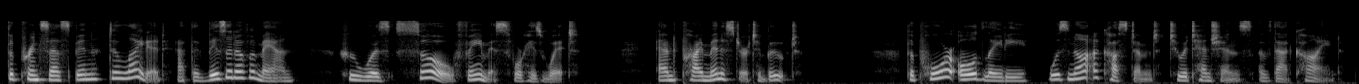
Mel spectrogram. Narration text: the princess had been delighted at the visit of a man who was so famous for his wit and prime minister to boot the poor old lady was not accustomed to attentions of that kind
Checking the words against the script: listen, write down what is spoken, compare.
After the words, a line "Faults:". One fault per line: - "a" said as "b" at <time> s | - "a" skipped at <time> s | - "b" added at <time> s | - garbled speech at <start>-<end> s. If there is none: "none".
the princess been delighted at the visit of a man who was so famous for his wit and prime minister to boot the poor old lady was not accustomed to attentions of that kind
Faults:
- "had" skipped at 0.7 s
